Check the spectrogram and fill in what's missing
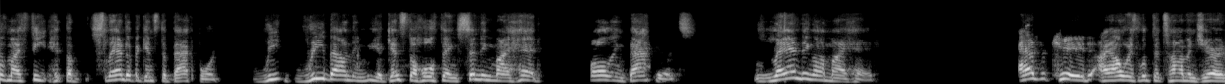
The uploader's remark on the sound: told this story live to a virtual audience on 17 March 2021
